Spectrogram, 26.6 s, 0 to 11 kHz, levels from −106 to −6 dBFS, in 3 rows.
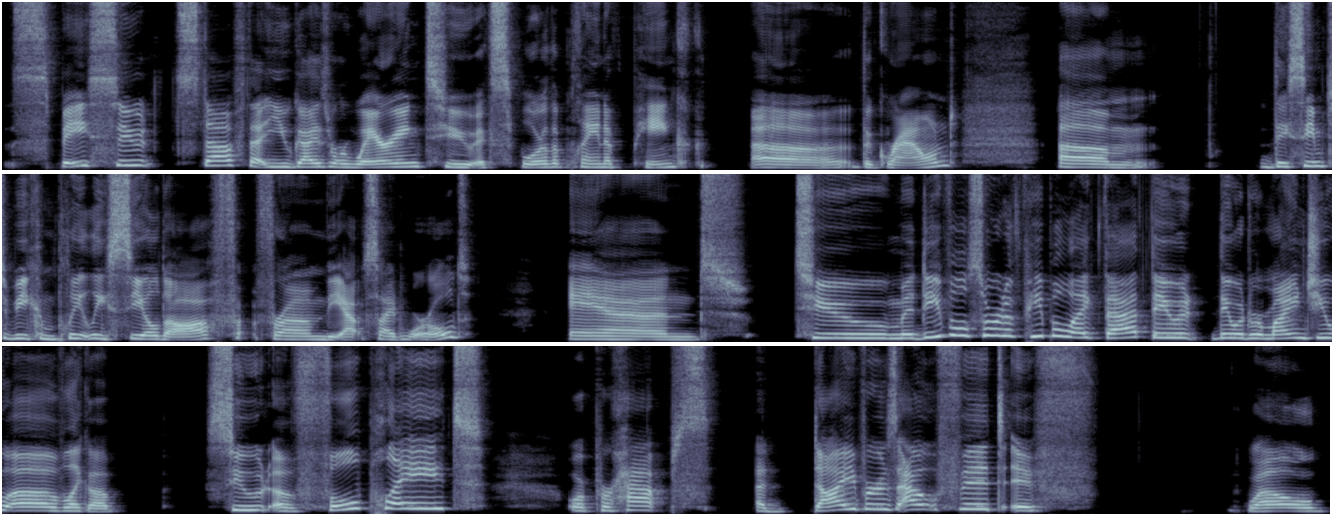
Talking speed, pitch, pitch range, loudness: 125 wpm, 255 Hz, 215-320 Hz, -32 LUFS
